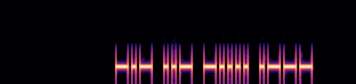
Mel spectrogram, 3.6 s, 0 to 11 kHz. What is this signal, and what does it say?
Morse code, heard as a keyed tone, about 30 wpm, 700 Hz. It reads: KU6J
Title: NA SOTA Activator Callsigns 30wpm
